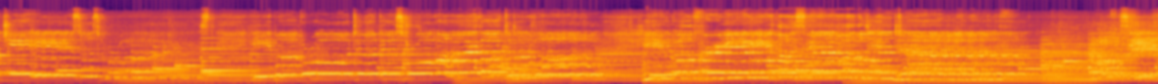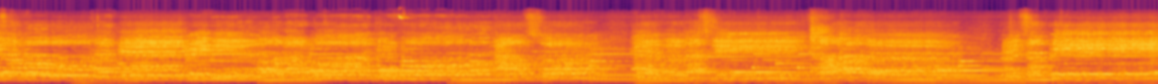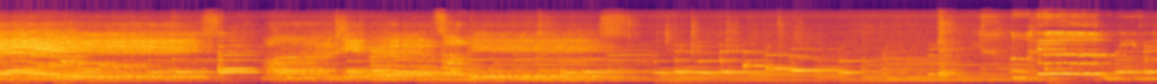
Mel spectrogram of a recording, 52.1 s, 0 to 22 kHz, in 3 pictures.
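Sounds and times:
piano: 0.0s - 52.0s
choir singing: 3.8s - 44.6s.

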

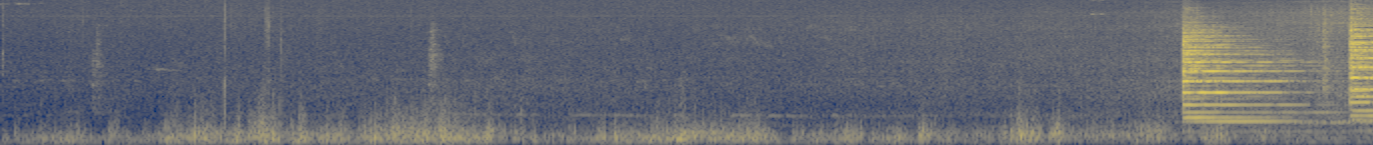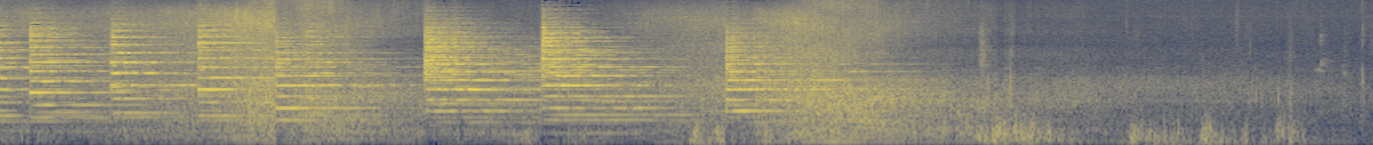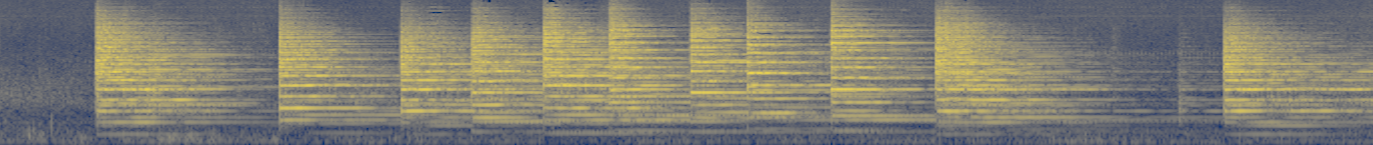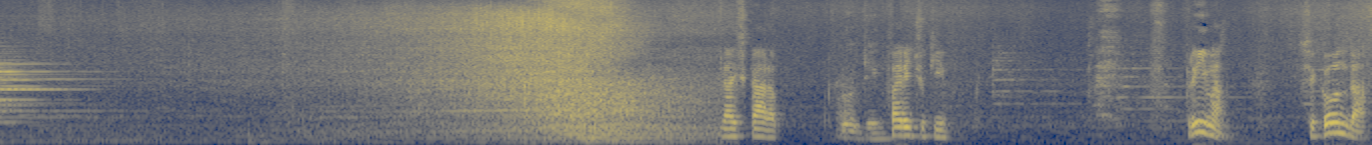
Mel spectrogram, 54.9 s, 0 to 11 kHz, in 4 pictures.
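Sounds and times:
church bells ringing: 11.8s - 23.0s, 28.4s - 42.6s, 51.0s - 54.4s.

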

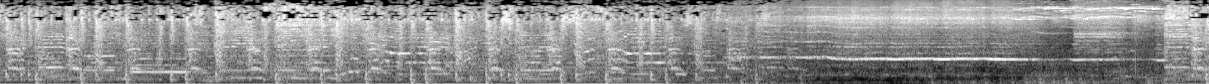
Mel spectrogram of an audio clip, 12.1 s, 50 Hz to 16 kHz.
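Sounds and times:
music: 0.0s - 12.0s
bus air horn: 7.6s - 12.0s.

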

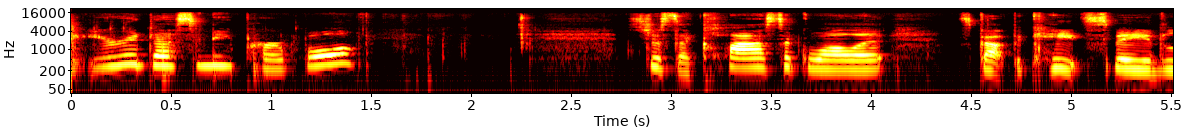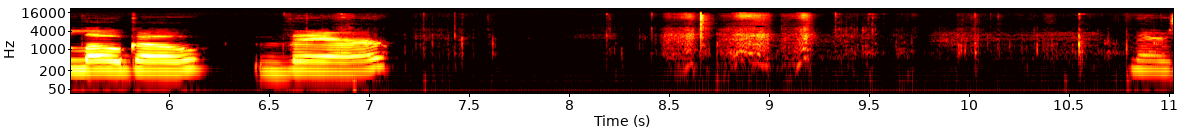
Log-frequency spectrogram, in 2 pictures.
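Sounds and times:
wallet handling: 7.2s - 11.0s
metal zipper unzipping: 8.3s - 9.8s.

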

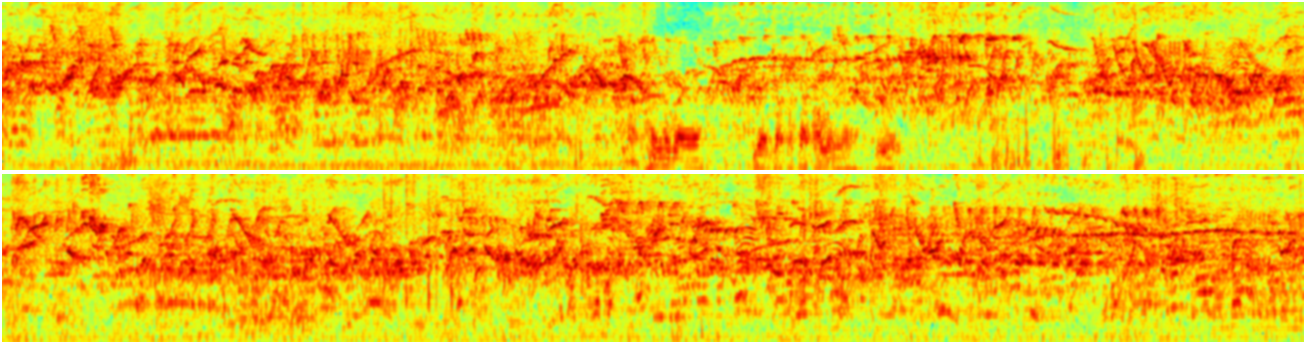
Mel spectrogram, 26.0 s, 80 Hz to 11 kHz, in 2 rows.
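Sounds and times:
birds whistling and chattering: 0.0s - 26.0s
crowd voices: 0.0s - 26.0s.

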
